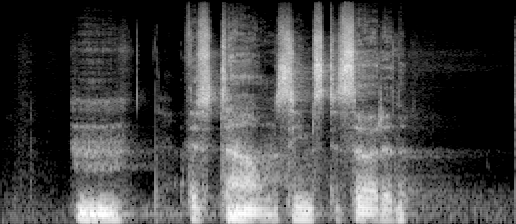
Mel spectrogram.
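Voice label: ambience voice over; netent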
